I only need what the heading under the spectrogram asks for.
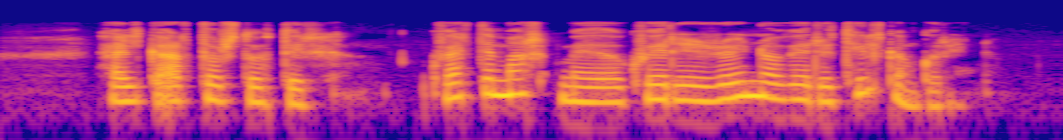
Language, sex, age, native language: Icelandic, female, 40-49, Icelandic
